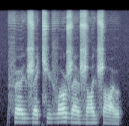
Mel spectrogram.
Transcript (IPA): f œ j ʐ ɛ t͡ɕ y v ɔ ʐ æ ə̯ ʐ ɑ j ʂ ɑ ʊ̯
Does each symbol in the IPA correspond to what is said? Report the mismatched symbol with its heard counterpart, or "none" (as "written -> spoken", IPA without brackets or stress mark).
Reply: none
